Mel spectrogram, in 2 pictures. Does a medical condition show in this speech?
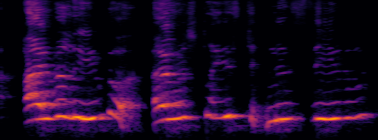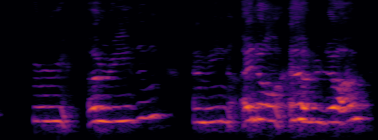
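Yes: cerebral palsy; wheelchair user.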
